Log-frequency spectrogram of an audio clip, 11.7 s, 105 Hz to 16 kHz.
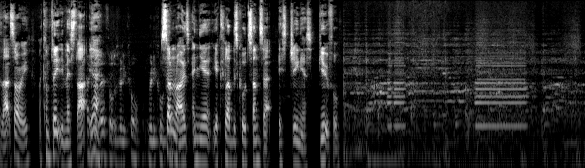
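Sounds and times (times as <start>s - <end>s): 
speech: 0.0s - 7.1s
car horn blasts: 7.6s - 10.8s.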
